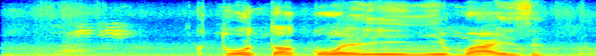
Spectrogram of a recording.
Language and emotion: Russian, neutral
